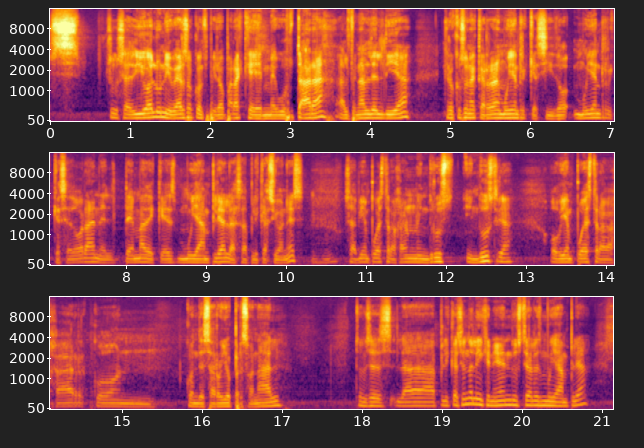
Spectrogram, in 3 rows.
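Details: Adult man speaking Spanish, stuttering since age 6, managed through the McGuire programme since age 24, stuttering still present though managed; stuttering.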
